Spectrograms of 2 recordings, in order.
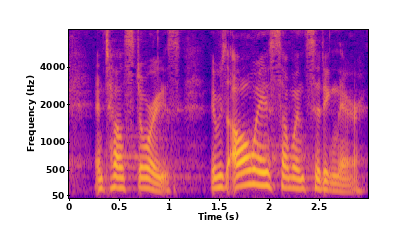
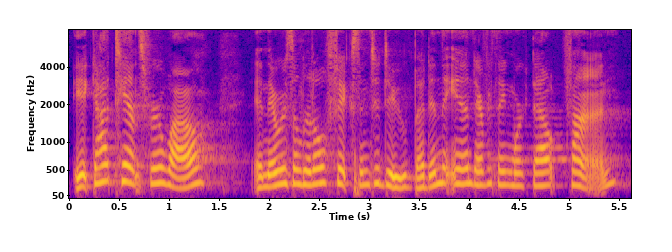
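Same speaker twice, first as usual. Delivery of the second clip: higher-pitched imitation of grandmother wrapping up her tale; Bessie; 5 semitones higher than usual. Granddaughter imitates grandmother ending her story, high and easy. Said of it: "my grandmother ends the story by saying".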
